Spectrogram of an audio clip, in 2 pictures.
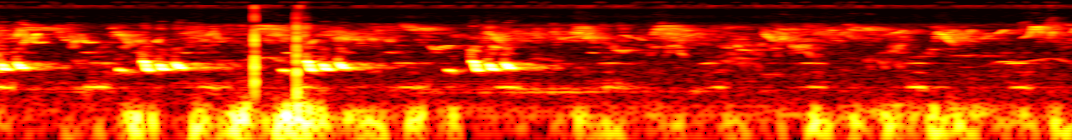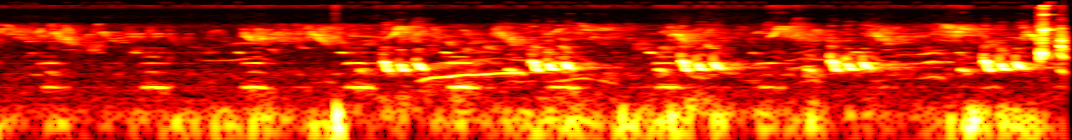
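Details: Black francolin recorded in Sindh, Pakistan: quiet, harsh groups of quick notes recur at irregular intervals, with a steady low ticking, chirps from other birds and faint background noise.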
